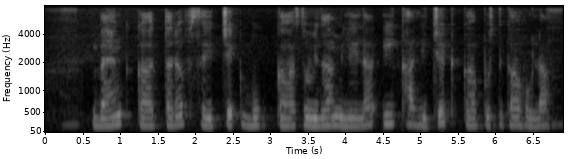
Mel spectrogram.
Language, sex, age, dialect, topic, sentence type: Bhojpuri, female, 18-24, Western, banking, statement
